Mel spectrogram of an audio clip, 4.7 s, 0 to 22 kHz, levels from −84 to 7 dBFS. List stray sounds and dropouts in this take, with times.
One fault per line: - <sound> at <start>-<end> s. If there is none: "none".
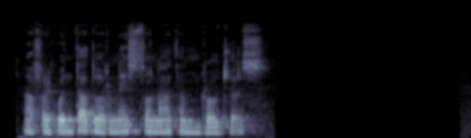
none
